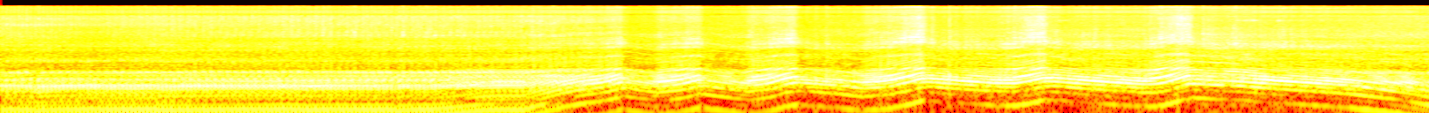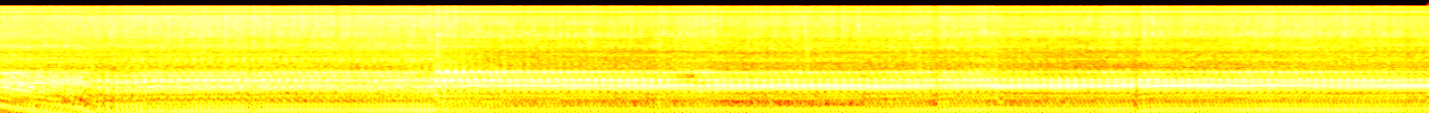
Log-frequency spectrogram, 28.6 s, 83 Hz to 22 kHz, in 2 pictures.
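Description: Evinrude E-TEC 60 hp two-stroke direct-injection outboard running steadily at idle, then revved up and down about five times in quick succession a few seconds in, before settling back to a steady idle.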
